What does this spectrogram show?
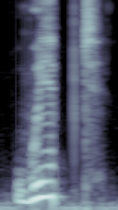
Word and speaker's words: whipped: Similar to hold, the ed ending on whipped sounds like a T.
